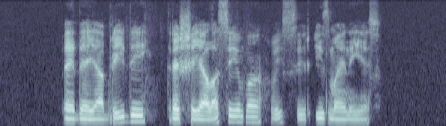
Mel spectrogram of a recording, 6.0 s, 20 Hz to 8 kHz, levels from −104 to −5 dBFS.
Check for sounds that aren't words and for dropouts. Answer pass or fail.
fail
